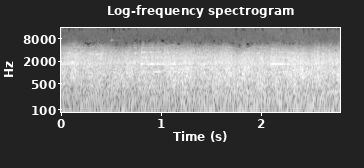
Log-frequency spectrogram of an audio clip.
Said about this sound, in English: The room shakes to the gentle thunder of a train travelling the ravine that separates the house from the suburban sprawl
